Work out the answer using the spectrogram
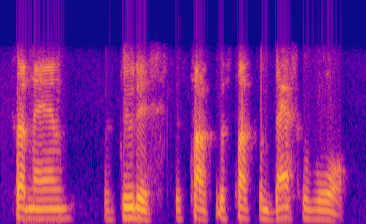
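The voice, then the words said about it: Brooklyn accent. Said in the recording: “you got your Brooklyn accent going down.”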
